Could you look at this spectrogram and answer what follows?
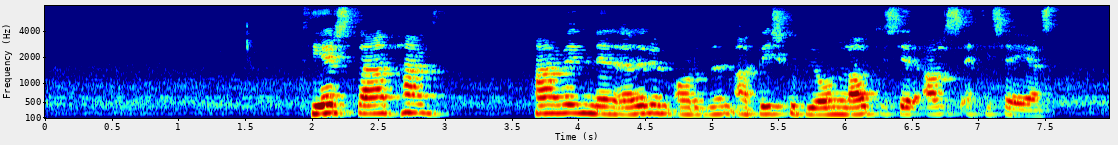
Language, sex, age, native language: Icelandic, female, 60-69, Icelandic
